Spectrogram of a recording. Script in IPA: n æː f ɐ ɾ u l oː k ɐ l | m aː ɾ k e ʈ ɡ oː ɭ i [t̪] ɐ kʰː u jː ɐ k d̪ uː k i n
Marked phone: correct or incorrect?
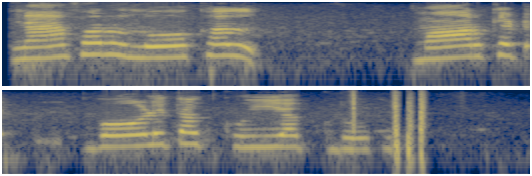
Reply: correct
